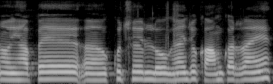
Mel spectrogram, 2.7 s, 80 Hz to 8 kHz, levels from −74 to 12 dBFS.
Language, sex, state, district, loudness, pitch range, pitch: Hindi, female, Odisha, Khordha, -15 LUFS, 185-205 Hz, 195 Hz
